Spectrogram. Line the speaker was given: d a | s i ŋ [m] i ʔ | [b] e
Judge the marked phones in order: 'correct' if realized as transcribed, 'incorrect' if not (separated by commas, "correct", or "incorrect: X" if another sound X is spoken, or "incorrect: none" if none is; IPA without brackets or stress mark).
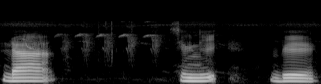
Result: incorrect: n, correct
